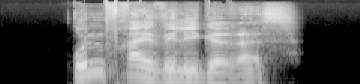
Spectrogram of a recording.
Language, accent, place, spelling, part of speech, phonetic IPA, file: German, Germany, Berlin, unfreiwilligeres, adjective, [ˈʊnˌfʁaɪ̯ˌvɪlɪɡəʁəs], De-unfreiwilligeres.ogg
- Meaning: strong/mixed nominative/accusative neuter singular comparative degree of unfreiwillig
